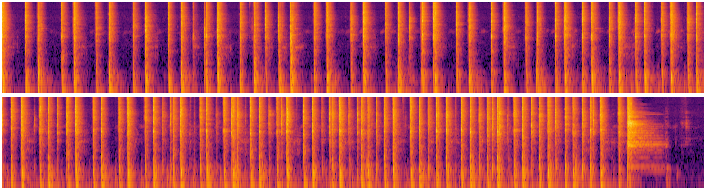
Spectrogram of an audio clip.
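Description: Drumsticks striking a homemade practice pad wrapped in plastic, played as a shuffle beat (swung triplets with the middle note left out) and getting faster. One loudest hit with a short ring comes near the end.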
